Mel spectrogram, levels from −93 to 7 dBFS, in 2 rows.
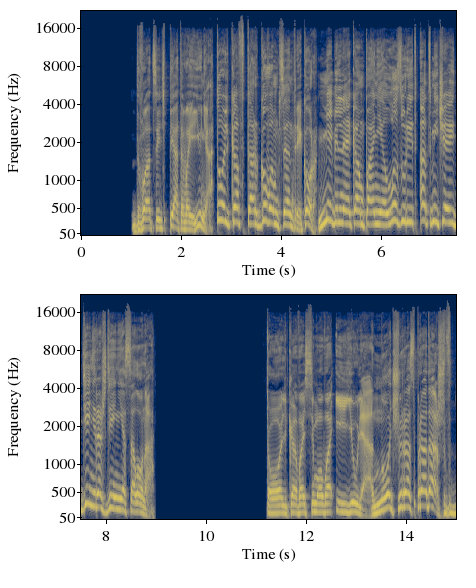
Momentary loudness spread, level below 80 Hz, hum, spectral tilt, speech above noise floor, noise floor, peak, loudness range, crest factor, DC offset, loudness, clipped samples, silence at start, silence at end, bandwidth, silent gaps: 3 LU; -50 dBFS; none; -4.5 dB/octave; over 79 dB; under -90 dBFS; 0 dBFS; 5 LU; 12 dB; under 0.1%; -12 LUFS; under 0.1%; 1 s; 0 s; 18 kHz; 9.00-11.14 s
